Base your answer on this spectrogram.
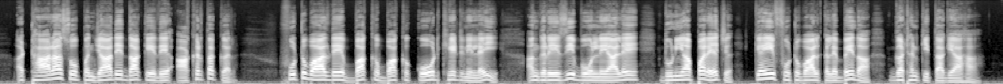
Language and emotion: Dogri, neutral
